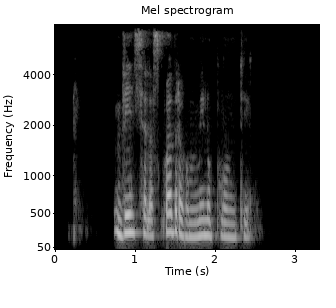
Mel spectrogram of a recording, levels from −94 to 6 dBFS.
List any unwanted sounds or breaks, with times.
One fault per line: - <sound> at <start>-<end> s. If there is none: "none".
none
